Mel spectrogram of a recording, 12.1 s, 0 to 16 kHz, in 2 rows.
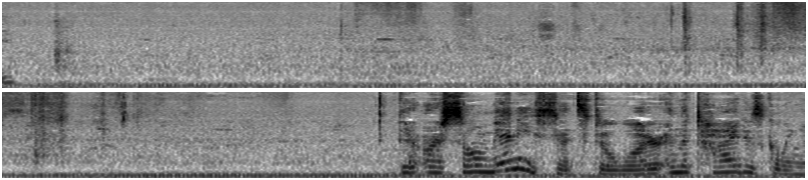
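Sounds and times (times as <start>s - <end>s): book pages turning: 2.6s - 7.5s
crisp paper rustles: 5.0s - 7.4s.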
